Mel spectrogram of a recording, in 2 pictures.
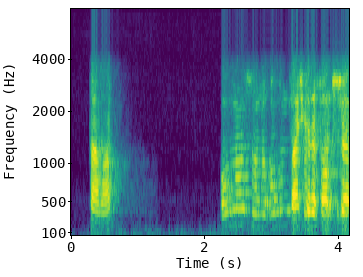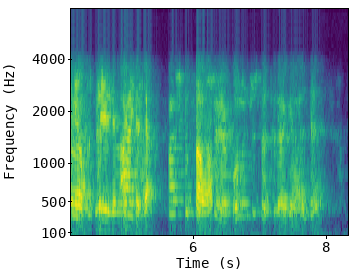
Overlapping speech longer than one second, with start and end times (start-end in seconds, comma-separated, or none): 3.3-5.3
